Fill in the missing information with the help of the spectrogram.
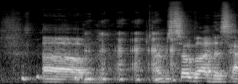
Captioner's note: laughs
